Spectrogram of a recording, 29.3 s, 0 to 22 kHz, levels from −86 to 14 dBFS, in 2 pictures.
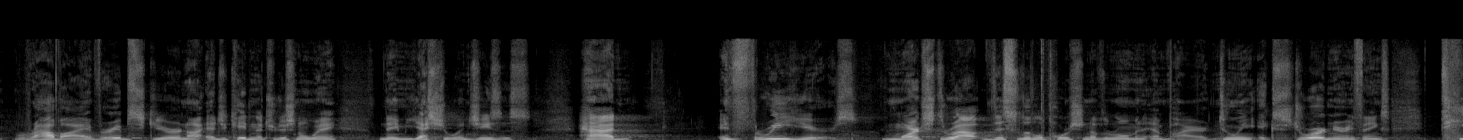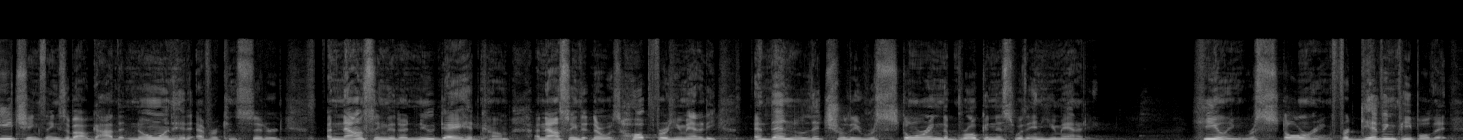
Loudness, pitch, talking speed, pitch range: -29 LUFS, 170 Hz, 135 wpm, 145-195 Hz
